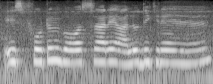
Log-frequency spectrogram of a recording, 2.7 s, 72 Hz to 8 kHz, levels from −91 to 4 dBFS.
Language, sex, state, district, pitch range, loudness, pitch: Hindi, female, Chhattisgarh, Raipur, 240-255 Hz, -13 LUFS, 245 Hz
